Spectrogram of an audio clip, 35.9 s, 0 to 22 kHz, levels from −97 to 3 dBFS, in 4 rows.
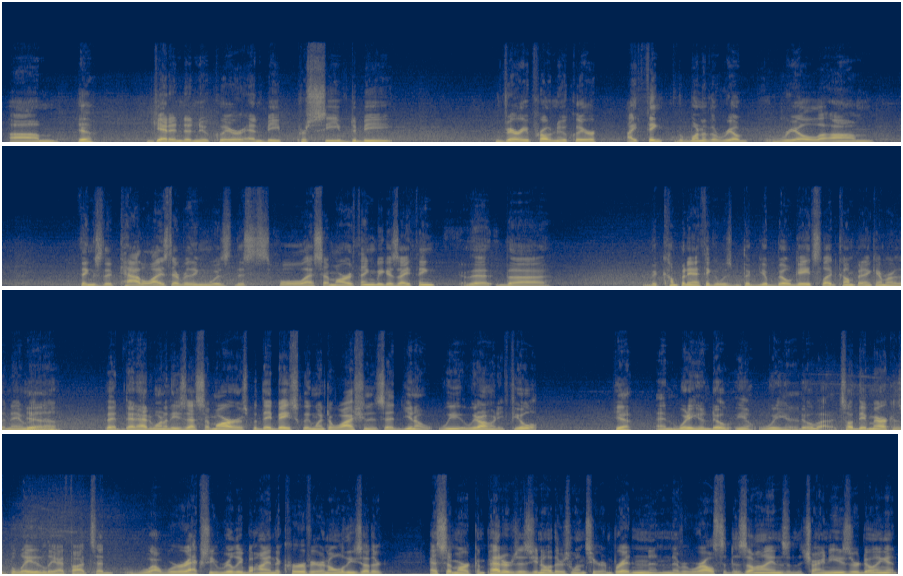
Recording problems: train or aircraft noise; faint; throughout; 20 dB below the speech

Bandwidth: 15.5 kHz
